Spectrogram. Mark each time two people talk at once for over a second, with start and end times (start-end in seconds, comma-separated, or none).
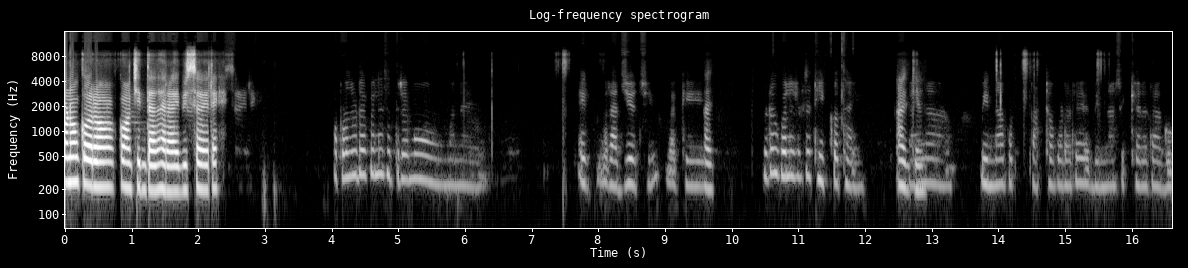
none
